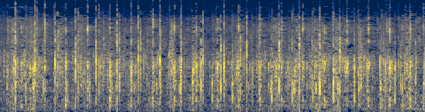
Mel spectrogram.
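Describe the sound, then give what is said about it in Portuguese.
Loud, sustained applause from an audience at a political campaign event as a municipal council team is introduced, many hands clapping in a thick, continuous rattle that holds strong throughout. “Eu chamava a Emília Moreira, faz favor, e pedia uma salva de palmas”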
